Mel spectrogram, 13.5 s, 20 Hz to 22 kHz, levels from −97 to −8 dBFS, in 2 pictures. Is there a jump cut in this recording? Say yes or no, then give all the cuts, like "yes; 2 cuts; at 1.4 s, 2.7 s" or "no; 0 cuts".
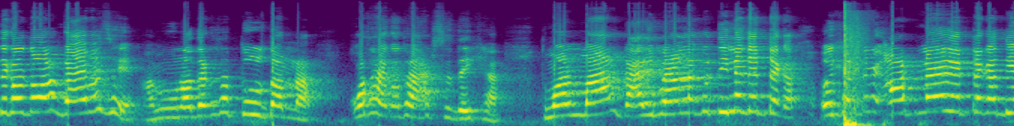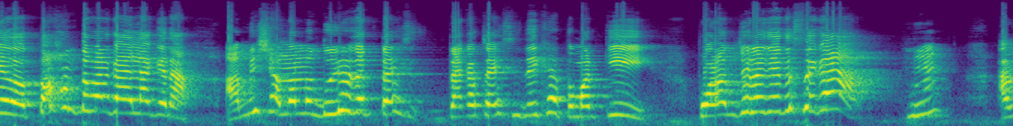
no; 0 cuts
